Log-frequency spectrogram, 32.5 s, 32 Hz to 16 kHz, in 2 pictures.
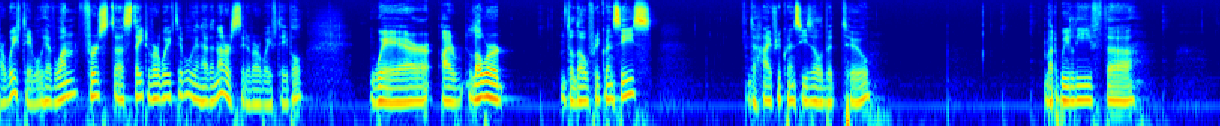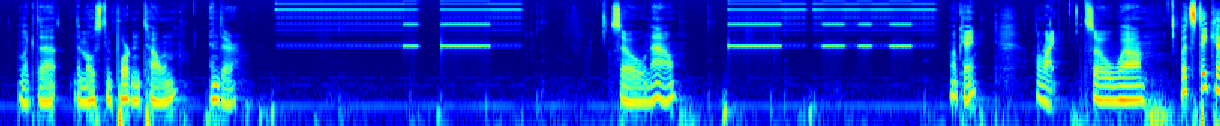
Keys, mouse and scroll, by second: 2.6 click, 3.6-4.7 drag, 6.2 click, 7.2 click, 10.1-11.6 drag, 13.4 click, 14.8 click, 16.8-18.0 drag, 18.6 click, 20.8-22.0 drag, 22.2 click, 23.5 click, 25.4 click, 26.6 click, 27.2-28.9 drag.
